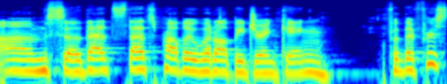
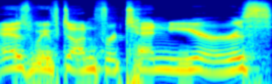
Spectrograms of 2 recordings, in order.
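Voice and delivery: snooty, snotty, superior know-it-all tone. Retelling own reply to an internet comment: imitating own snotty reply. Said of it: "Such a snot".

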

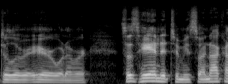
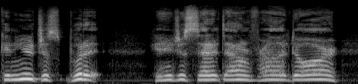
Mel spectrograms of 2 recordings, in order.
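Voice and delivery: put-on old-lady voice, much higher; 10 semitones higher than usual. Speaker retelling what a customer said through the door on a delivery: imitating an old lady's voice. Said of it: "an old lady's voice through the door".

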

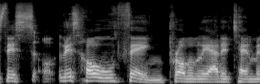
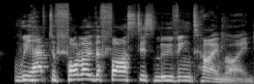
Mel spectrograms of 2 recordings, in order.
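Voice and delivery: ordinary talk, nothing marked

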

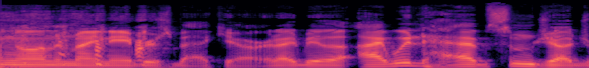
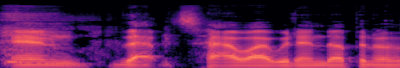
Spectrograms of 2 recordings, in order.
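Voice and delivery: ordinary talk, nothing marked

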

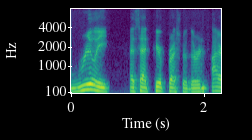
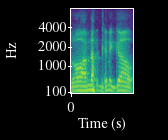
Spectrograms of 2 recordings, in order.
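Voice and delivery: plain

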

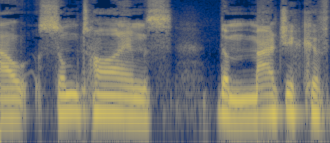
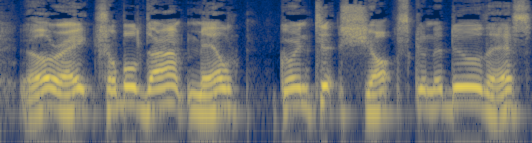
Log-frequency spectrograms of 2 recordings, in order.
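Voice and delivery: mocking, put-on stock Yorkshire accent; 4 semitones higher than usual. Speaker mimics how people imitate him: put-on Yorkshire accent. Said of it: "they always do a fucking Yorkshire accent".

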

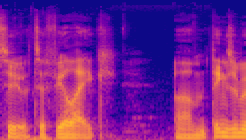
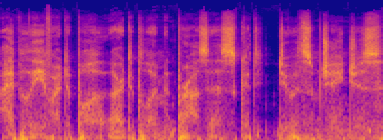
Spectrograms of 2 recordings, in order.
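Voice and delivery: hushed whisper; 5 dB quieter than usual. Acting out the coworker who only whispers, the speaker talks in a whisper. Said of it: "Why are you whispering?".

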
